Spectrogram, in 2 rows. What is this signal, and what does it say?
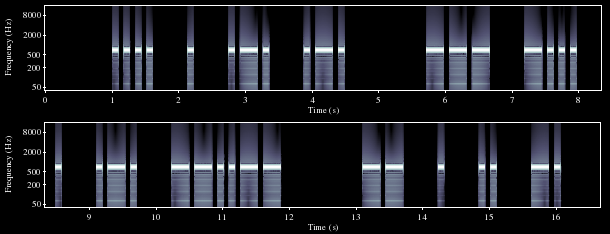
Morse code, heard as a keyed tone, about 14 wpm, spaced as for 10 wpm, 700 Hz. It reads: HERR OBER, MEIN
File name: Morsekurs / Witze / Witz 14. Januar 2020, 50 F70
